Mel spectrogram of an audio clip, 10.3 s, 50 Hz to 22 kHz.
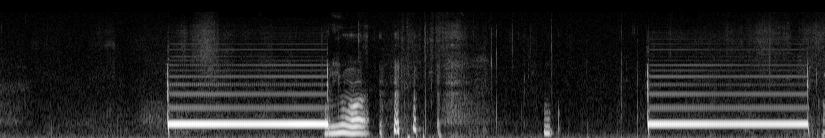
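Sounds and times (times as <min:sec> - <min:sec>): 
steady loud electronic phone ringing tone: 0:02.1 - 0:04.1, 0:08.1 - 0:10.2
speech: 0:04.1 - 0:05.0.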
